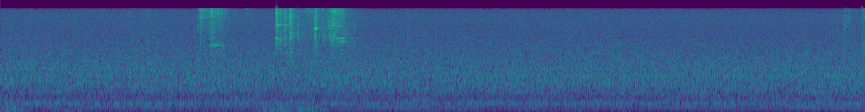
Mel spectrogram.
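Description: A steady machine hum, like a running fan, with a few light metallic clicks and rattles about one and a half to two and a half seconds in, as metal hand tools and a tape measure are handled.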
